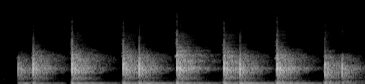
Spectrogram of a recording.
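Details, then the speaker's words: Ventricular (protodiastolic) gallop, teaching example: sharp, clicky S1 and S2 with an extra S3 in early diastole after the second sound, giving a galloping three-beat rhythm. "Entonces, cuando nosotros escuchamos los dos ruidos cardíacos y S3 se denomina galope ventricular o protodiastólico, porque S3 se produce en la protodiástole o el inicio de la protodiástole y se escucha de esta manera."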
